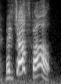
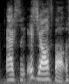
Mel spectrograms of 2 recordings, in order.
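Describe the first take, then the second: First: Y'all's shouted high and loud in mock accusation; playful loud blame. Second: Y'all's stressed but at a milder level; calmer restatement. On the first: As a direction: hurl the blame, teasing. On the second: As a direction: settle into it, still teasing. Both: Shown as a demonstration.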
